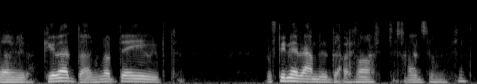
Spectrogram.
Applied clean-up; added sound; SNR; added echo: neural diffusion model UNIVERSE++.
